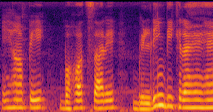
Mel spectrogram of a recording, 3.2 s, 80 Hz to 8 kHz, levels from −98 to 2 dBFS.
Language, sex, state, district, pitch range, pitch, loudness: Hindi, female, Haryana, Rohtak, 185-205 Hz, 200 Hz, -16 LUFS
